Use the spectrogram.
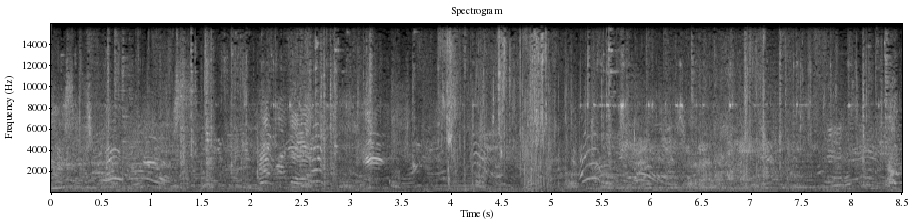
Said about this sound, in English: Fluffy barks at Dipstick.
